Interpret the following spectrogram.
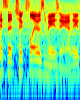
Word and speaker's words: Chick-fil-A: It's like Chick-fil-A, but it's not pronounced Filla.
